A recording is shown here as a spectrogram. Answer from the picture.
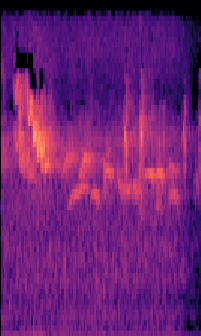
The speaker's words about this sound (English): The birds are back,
